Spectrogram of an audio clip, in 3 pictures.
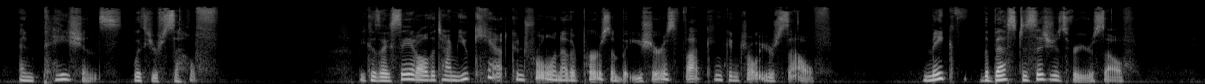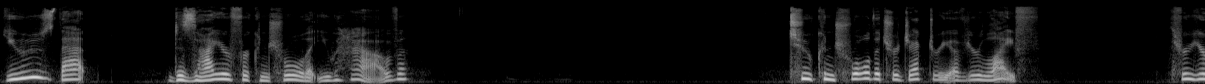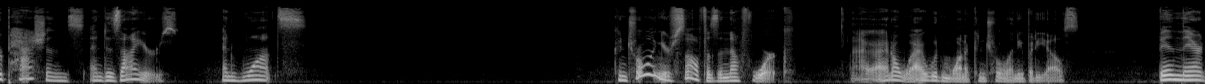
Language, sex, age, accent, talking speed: English, female, 30-49, American, 115 wpm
